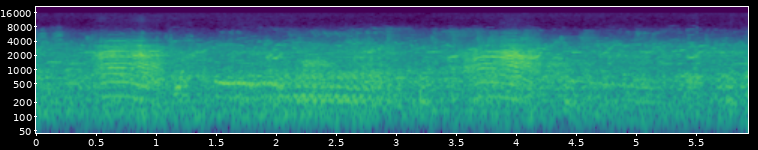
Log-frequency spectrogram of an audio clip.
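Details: Cormorant adults and chicks on a nest within a colony, recorded close: two loud, wailing, strongly harmonic calls about three seconds apart stand out above a busy background of colony chatter.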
